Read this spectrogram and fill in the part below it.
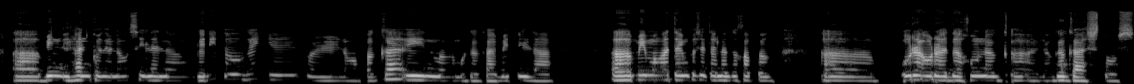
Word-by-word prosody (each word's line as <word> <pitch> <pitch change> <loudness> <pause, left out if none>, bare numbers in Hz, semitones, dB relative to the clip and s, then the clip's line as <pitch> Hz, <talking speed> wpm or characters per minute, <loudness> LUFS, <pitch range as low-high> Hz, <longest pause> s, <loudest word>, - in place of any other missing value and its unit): ah, 180 0 +1
binilhan 195 +1 +3
ko - - -5
na 370 0 -4
lang 375 0 -7
sila 380 -1 -2
ng 170 - -8
ganito, 180 +6 -6 0.2
ganyan, 430 - -11
or 175 - -11
mga 165 -1 -13
pagkain, 240 - +2
mga 340 -2 -5
magagamit 160 +1 -6
nila, 160 -4 -3 0.6
ah, 195 +1 +9
may 215 - +5
mga 210 0 +1
time 405 0 +3
kasi 425 0 -3
talaga 190 -1 -1
kapag 175 -2 -4 0.6
ah, 175 -2 -3 0.3
ura-urada 195 -2 +5
akong 195 +2 -1
naga-aano, 180 -2 -4
naggagastos, 170 -4 0
185 Hz, 145 wpm, -26 LUFS, 170-235 Hz, 0.6 s, ah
